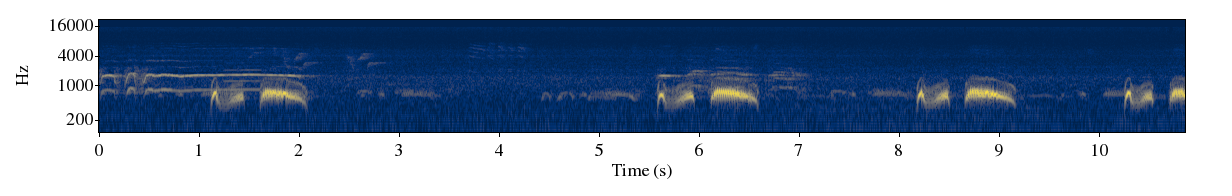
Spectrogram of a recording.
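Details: Spotted dove in 'thổ pha thúc đấu' voice, sung to draw in wild birds. Low two-part coos repeat several times: a brief note, then a drawn-out mellow coo. Faint higher tones and gaps of quiet lie between phrases.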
